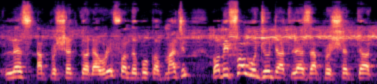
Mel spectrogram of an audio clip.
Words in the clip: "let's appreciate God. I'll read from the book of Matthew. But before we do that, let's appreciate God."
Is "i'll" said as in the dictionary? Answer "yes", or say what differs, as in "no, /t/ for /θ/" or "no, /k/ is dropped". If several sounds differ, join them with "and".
no, /w/ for /l/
